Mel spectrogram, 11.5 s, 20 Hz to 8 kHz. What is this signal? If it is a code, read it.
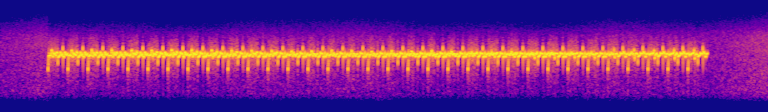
SSTV (slow-scan television), Robot 72, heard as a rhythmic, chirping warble.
